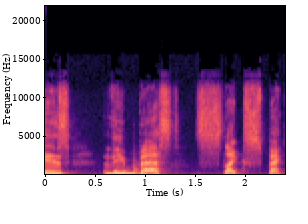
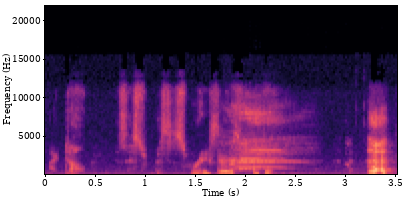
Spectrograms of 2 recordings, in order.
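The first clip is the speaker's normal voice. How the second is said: whispered, halting disbelief; hushed, uneasy muttering to oneself; hesitant whisper; 8 dB quieter, slower than usual. Acted. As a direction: whisper it as if afraid to say it. Acting out an unsure player's reaction.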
